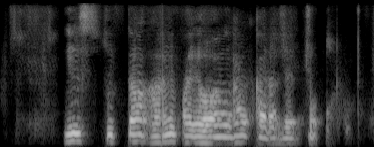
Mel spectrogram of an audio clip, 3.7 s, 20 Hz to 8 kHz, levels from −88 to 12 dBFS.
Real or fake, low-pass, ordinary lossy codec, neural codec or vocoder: fake; 7.2 kHz; MP3, 48 kbps; codec, 16 kHz, 1 kbps, FreqCodec, smaller model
